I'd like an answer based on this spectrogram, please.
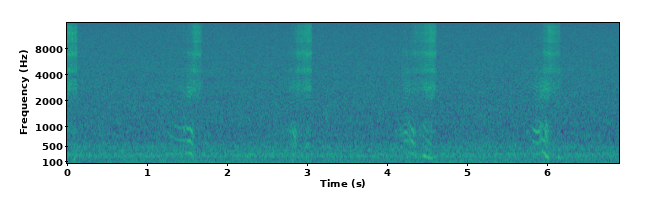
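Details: Sleeping rabbit with its eyes open, snoring with soft puffing "pu-pu, bu-bu" sounds. Each breath brings a brief hiss with a squeaky falling whistle, repeated about every one and a half seconds, four times over a quiet steady background.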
